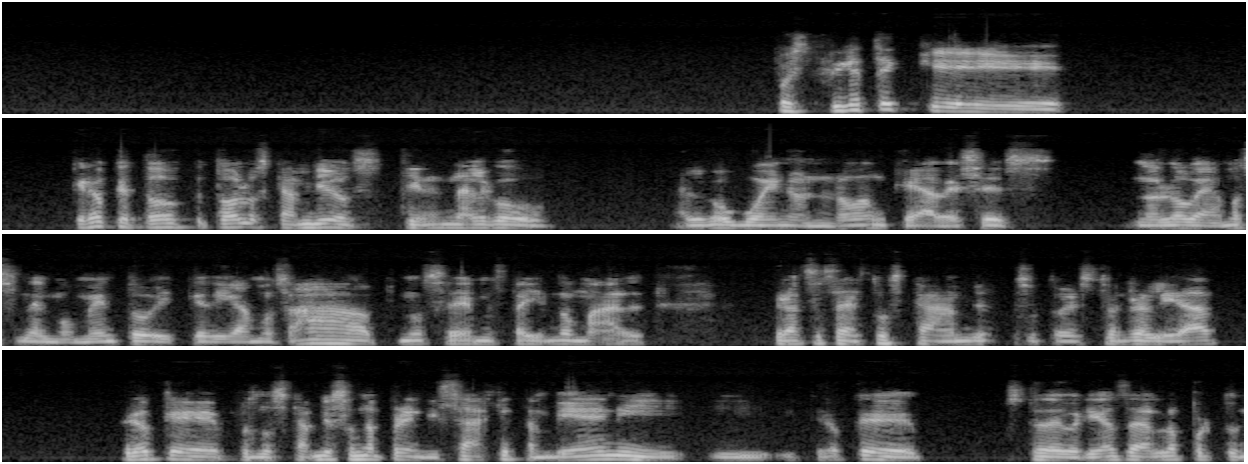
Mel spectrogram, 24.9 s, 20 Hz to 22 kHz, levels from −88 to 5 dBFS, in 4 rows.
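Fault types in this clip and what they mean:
No faults are audible anywhere in this speech.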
